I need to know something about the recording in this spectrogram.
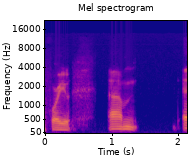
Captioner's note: speaking French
